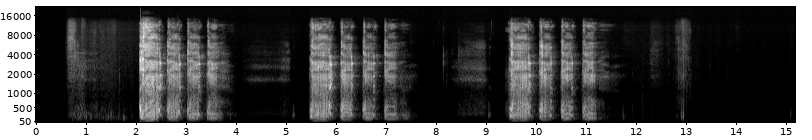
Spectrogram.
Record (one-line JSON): {"three_cough_length": "15.2 s", "three_cough_amplitude": 32375, "three_cough_signal_mean_std_ratio": 0.34, "survey_phase": "alpha (2021-03-01 to 2021-08-12)", "age": "65+", "gender": "Male", "wearing_mask": "No", "symptom_none": true, "smoker_status": "Ex-smoker", "respiratory_condition_asthma": false, "respiratory_condition_other": true, "recruitment_source": "REACT", "submission_delay": "2 days", "covid_test_result": "Negative", "covid_test_method": "RT-qPCR"}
